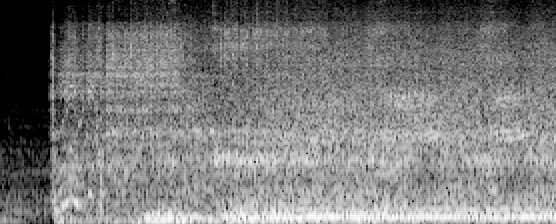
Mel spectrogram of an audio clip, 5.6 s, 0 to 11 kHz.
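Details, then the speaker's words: 1968 Jeep J2000 Gladiator with a new carburetor after earlier fuel starvation: a brief crank, then a wavering, lumpy idle that never settles. It is flooding, with a massive fuel leak, because the float needle is stuck open; the needle and seat need cleaning. "so now I have the opposite rum I had no fuel no I have too much fuel this thing is flooded I gotta clean the needle and seat out"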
